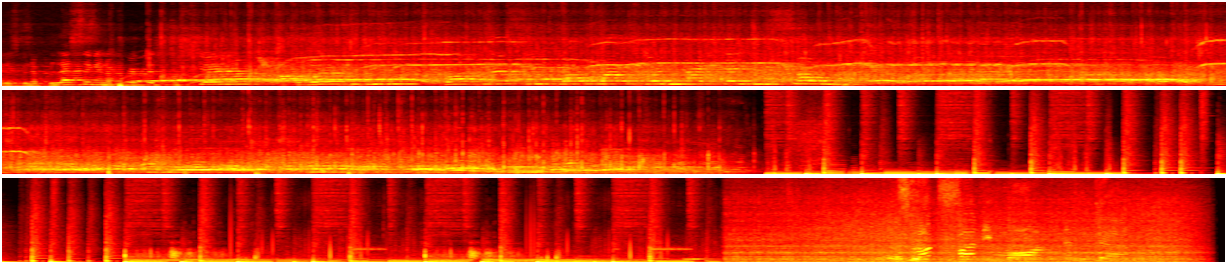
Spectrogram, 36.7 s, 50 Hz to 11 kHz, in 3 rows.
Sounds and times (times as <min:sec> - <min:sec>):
Music: 0:19.9 - 0:31.7
Speech: 0:33.4 - 0:35.8.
